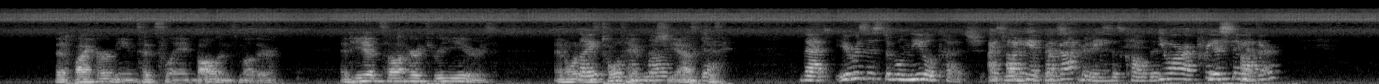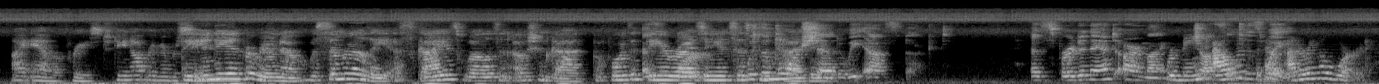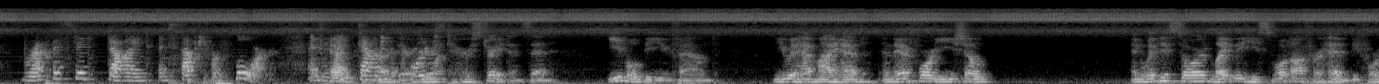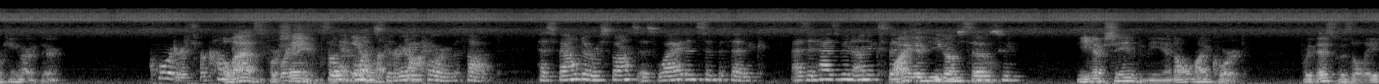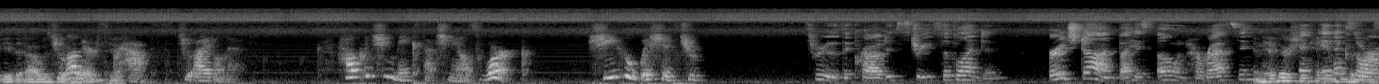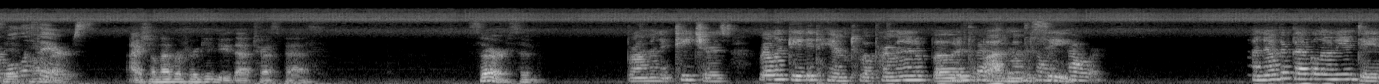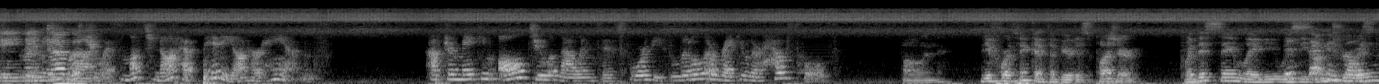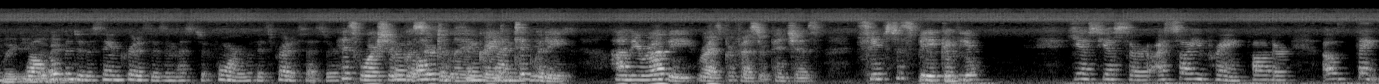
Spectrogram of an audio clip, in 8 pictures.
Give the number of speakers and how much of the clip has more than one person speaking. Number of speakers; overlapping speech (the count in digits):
6, about 22%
